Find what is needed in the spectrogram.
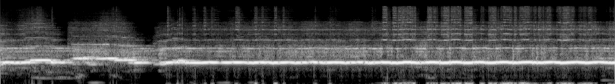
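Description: A long white pipe blown like a flute into a microphone: a few short pitch steps, then one long, steady high note with a bright, reedy edge.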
